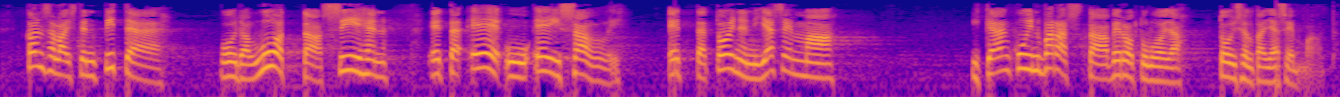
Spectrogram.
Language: Finnish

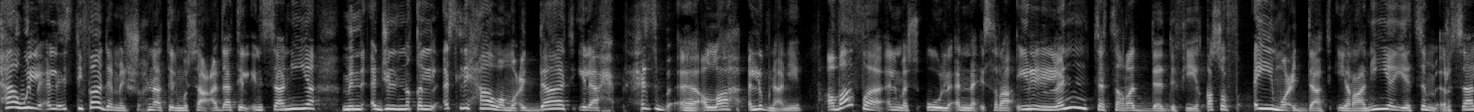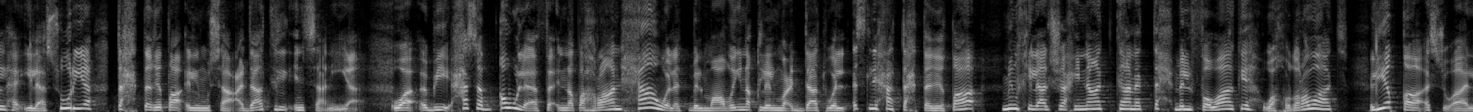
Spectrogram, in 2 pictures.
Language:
Arabic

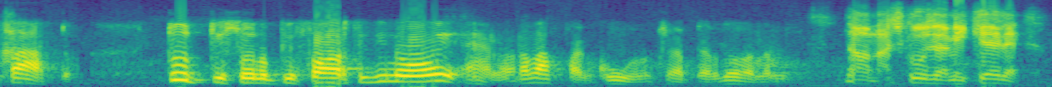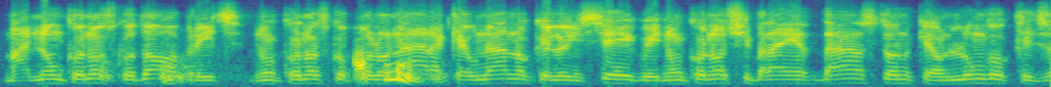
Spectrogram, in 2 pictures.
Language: Italian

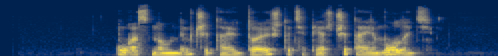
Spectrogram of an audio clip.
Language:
Belarusian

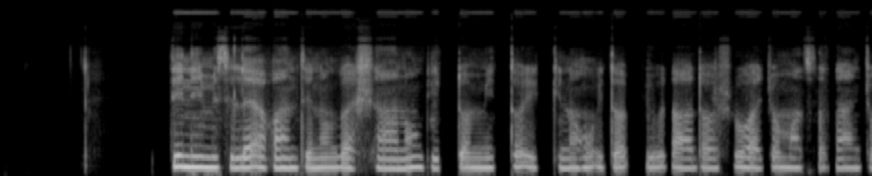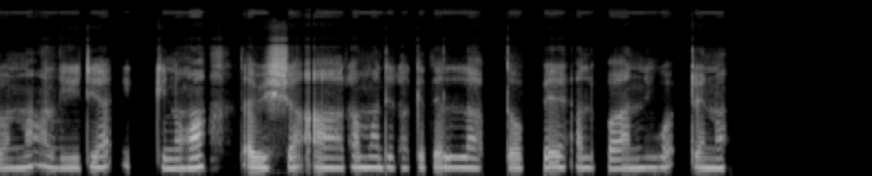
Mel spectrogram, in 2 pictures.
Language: Sidamo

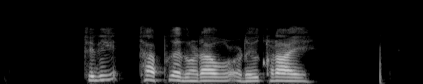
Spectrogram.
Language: Thai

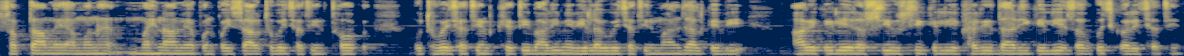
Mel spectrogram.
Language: Maithili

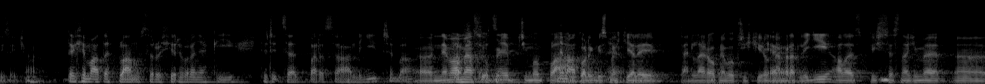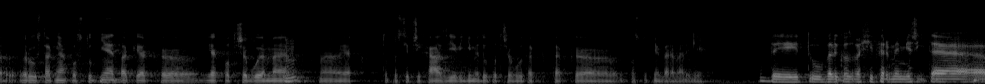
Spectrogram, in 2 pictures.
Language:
Czech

